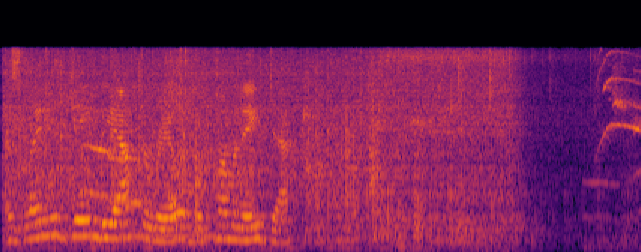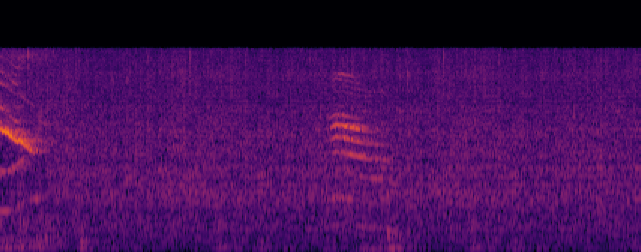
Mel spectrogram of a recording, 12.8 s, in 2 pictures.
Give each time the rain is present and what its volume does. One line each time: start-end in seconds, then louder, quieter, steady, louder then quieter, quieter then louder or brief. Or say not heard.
0.0-12.7 quieter.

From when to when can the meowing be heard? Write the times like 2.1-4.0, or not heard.
0.5-2.2, 5.8-6.8, 9.6-10.3.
